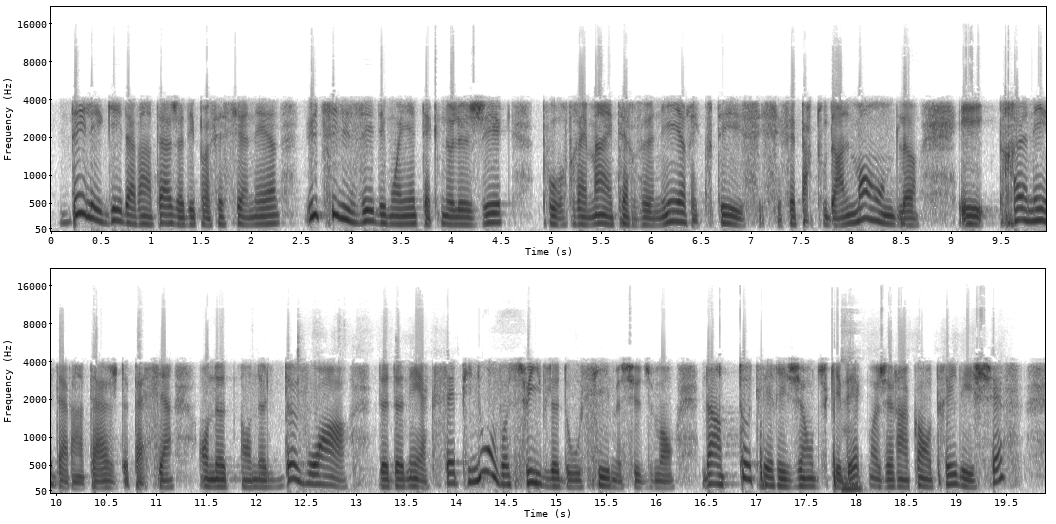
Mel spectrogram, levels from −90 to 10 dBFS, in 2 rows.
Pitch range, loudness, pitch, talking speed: 120-165 Hz, -15 LUFS, 135 Hz, 165 wpm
